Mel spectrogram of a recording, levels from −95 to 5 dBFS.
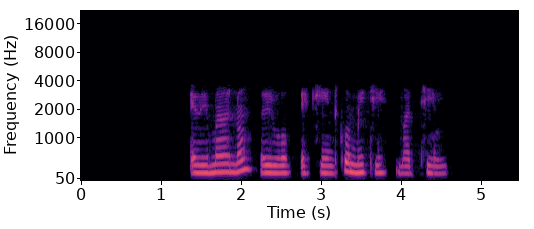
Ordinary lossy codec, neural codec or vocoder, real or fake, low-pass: AAC, 24 kbps; vocoder, 44.1 kHz, 80 mel bands, Vocos; fake; 3.6 kHz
